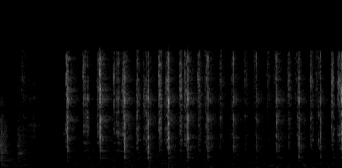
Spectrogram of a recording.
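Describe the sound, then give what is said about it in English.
Scissors cut through pieces of plastic in many quick, crisp snips, steady and rhythmic after a short pause, with no voices. “Well, you keep cutting there. This is quite a moment.”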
